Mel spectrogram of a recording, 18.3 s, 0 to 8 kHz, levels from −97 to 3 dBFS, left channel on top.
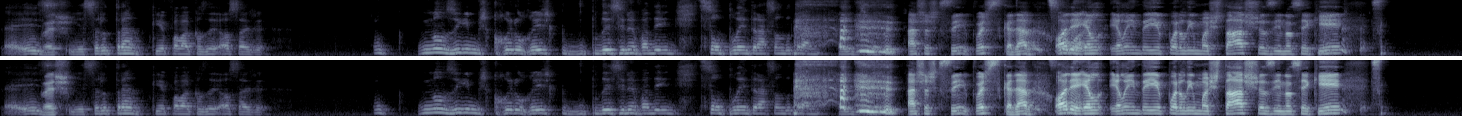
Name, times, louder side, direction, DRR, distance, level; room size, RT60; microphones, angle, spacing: voice 1, 0.1-3.3 4.7-4.8 5.2-11.0 12.9-13.6 16.5-17.3, left 2 dB, 25° left, 0.7 m, -43 dB
voice 2, 9.9-16.8, right 9 dB, 70° right, 0.4 m, -29 dB
5.5 x 4.3 x 6.2 m
head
